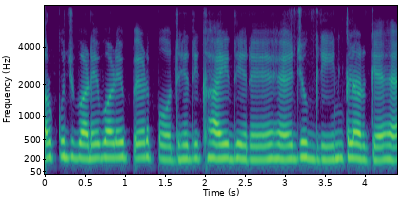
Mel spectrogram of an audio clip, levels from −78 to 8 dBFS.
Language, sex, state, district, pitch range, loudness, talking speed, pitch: Hindi, female, Chandigarh, Chandigarh, 200-220 Hz, -14 LUFS, 205 wpm, 210 Hz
